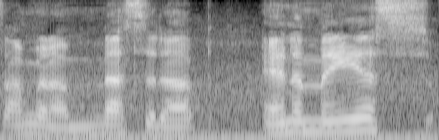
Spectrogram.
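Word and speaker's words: Animas: gonna mess it up an Emmaus river I believe is how it's pronounced but the run is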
